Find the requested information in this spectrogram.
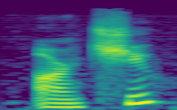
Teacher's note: The T and the Y connected. We get that CH sound.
